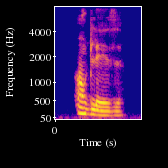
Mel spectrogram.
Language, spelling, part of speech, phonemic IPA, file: French, Anglaise, noun, /ɑ̃.ɡlɛz/, LL-Q150 (fra)-Anglaise.wav
- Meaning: female equivalent of Anglais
